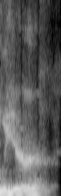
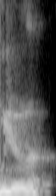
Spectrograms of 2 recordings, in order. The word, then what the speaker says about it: Lehr: But anyway, his last name is spelled Lehr. John Lear, and then the guy he did a lot of comedy with on campus, his name was Jerry Saslow.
